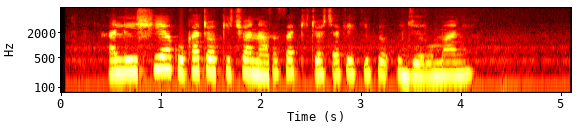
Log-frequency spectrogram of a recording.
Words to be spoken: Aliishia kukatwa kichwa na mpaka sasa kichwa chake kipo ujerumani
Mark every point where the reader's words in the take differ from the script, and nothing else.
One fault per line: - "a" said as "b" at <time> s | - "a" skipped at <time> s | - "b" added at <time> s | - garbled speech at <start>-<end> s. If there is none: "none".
- "mpaka" skipped at 2.1 s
